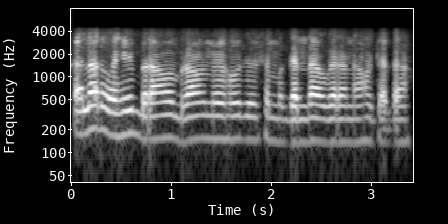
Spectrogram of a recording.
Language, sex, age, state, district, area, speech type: Hindi, male, 30-45, Uttar Pradesh, Hardoi, rural, conversation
